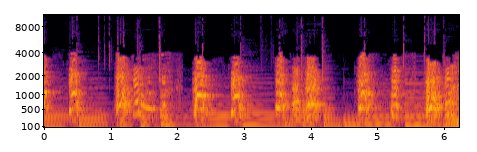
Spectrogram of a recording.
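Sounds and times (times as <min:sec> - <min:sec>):
dog barking to a bouncy tune: 0:00.0 - 0:06.2
low musical backing: 0:00.0 - 0:06.2.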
